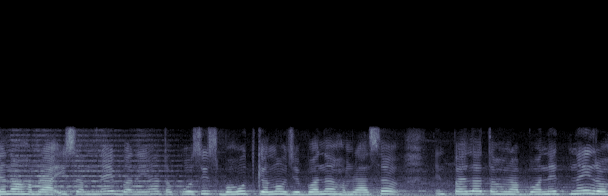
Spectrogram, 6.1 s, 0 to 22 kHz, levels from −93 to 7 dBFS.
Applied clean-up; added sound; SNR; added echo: none; none; none; none.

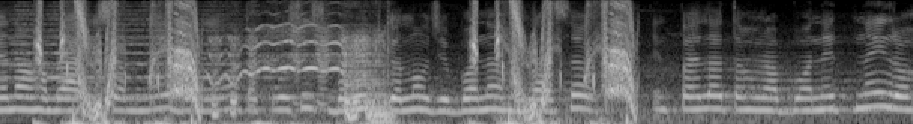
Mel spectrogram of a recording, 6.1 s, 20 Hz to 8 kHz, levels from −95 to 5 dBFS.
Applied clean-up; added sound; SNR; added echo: none; Livestock, farm animals, working animals + Scratching (performance technique); -5 dB; none.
